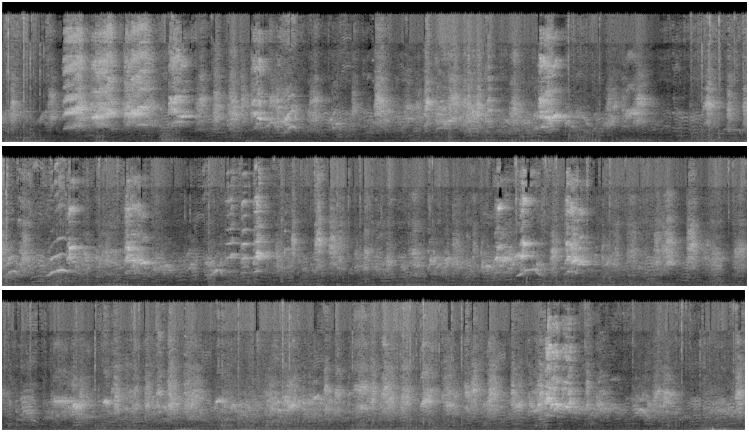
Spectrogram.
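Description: Zebra finches chatter with a steady stream of short, high, nasal beeping calls from several birds.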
